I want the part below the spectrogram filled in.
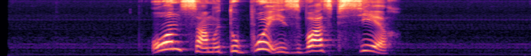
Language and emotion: Russian, angry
